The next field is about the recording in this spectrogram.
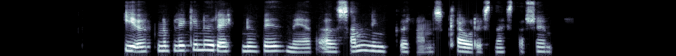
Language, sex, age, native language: Icelandic, female, 30-39, Icelandic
